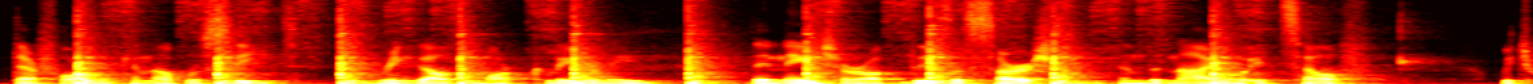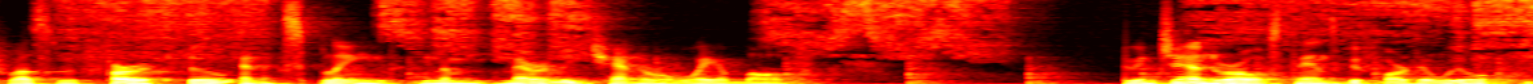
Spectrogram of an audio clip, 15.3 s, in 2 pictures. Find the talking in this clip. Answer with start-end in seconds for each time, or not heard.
0.0-11.8, 13.2-15.2.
